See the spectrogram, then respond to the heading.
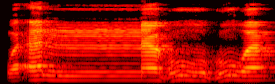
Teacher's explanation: ഷദ്ദ് നൽകപ്പെട്ട നൂൻ, നൂൻ മുഷദ്ദദ 2 ഹറക്കത്തിന്റെ അളവിൽ മണിക്കണം. അതിൽ 2 ഹാ തുടർച്ചയായി വരുന്നു.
